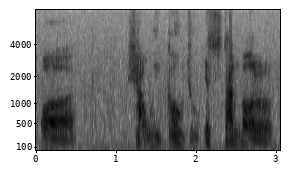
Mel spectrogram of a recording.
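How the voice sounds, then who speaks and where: Un uomo che interpreta un boss criminale pomposo, lento e teatrale. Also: male voice, mid-range voice, huge pitch swings, slow, creaky, slight background noise, heavily acted, poor audio. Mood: jovial, composed. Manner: florid, theatrical, courtly speech with chuckles. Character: jovial, pompous, scheming fat older male crime boss. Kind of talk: 1940s detective radio play acting.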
